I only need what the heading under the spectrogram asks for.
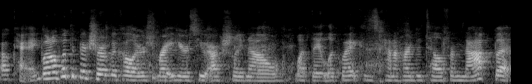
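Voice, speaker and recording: Over light background noise, a woman talks very fast with hardly any pauses and ordinary pitch variation. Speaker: lifestyle vlogger. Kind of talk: casual vlog chat. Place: home room. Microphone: camera far.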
